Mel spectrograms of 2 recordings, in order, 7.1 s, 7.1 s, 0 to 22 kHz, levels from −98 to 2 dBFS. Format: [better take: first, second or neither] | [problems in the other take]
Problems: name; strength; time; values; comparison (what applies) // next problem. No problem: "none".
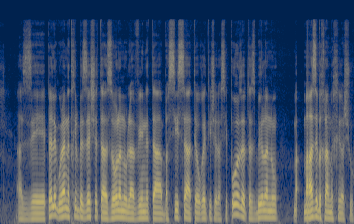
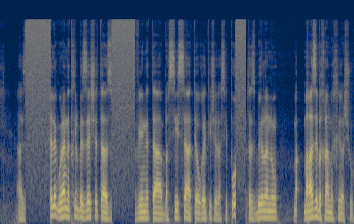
first | audio cutting out; filled with static; at 0.5 s for 0.5 s, at 2 s and at 4.5 s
